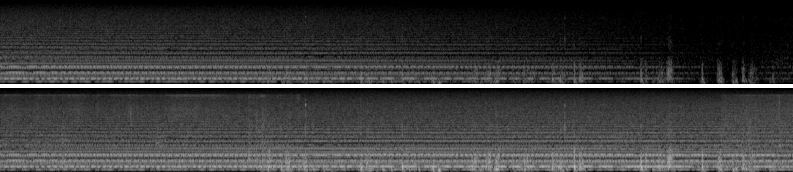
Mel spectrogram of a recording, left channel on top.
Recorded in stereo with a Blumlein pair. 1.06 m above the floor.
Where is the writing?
55° right.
